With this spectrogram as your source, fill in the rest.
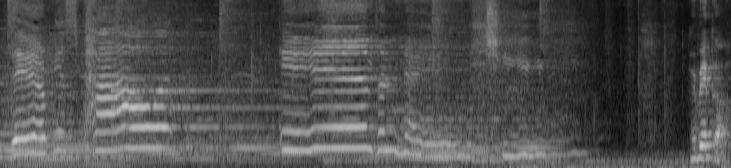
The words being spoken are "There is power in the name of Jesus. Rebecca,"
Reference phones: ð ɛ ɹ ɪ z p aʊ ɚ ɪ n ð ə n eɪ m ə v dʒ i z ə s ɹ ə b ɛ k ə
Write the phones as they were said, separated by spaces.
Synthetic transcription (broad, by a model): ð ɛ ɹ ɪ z p aʊ ɚ ɪ n ð ə n eɪ m ə v tʃ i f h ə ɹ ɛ k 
